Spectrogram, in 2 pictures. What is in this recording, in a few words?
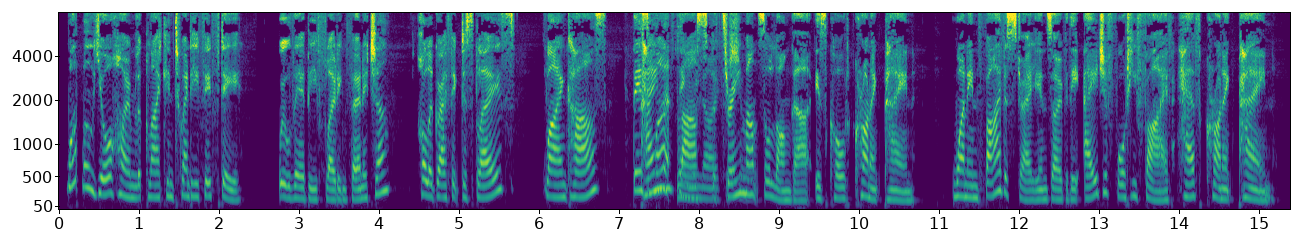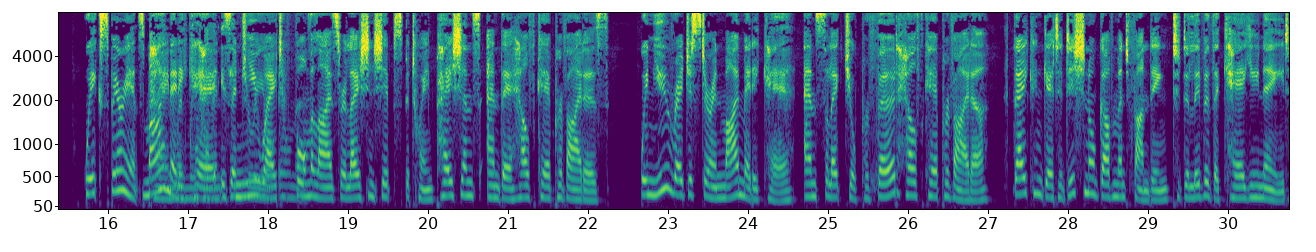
Natural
